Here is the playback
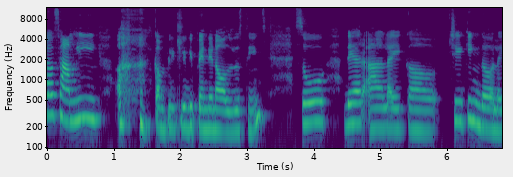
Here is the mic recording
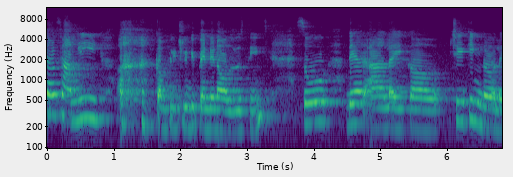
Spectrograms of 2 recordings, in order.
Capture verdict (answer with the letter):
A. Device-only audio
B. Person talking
A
